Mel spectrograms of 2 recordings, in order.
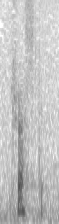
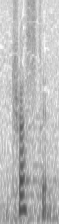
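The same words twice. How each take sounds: First: Whispered plea. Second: Soft plea. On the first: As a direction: whisper Trust him with no voice. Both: Real, not acted.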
